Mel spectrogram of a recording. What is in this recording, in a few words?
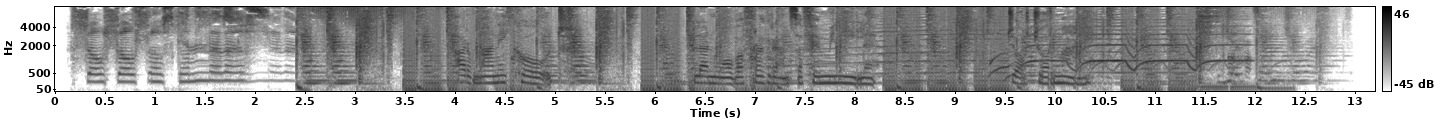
Italian Female Ad; Armani Code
